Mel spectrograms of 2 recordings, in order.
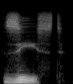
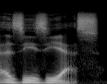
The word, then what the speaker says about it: siehst: And sometimes that E will stretch out into a long E sound, like in sehen, to see, which becomes siehst.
